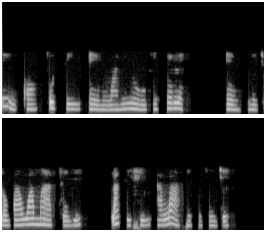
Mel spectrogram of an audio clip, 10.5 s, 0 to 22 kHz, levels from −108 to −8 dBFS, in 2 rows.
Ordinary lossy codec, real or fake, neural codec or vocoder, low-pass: AAC, 24 kbps; real; none; 3.6 kHz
